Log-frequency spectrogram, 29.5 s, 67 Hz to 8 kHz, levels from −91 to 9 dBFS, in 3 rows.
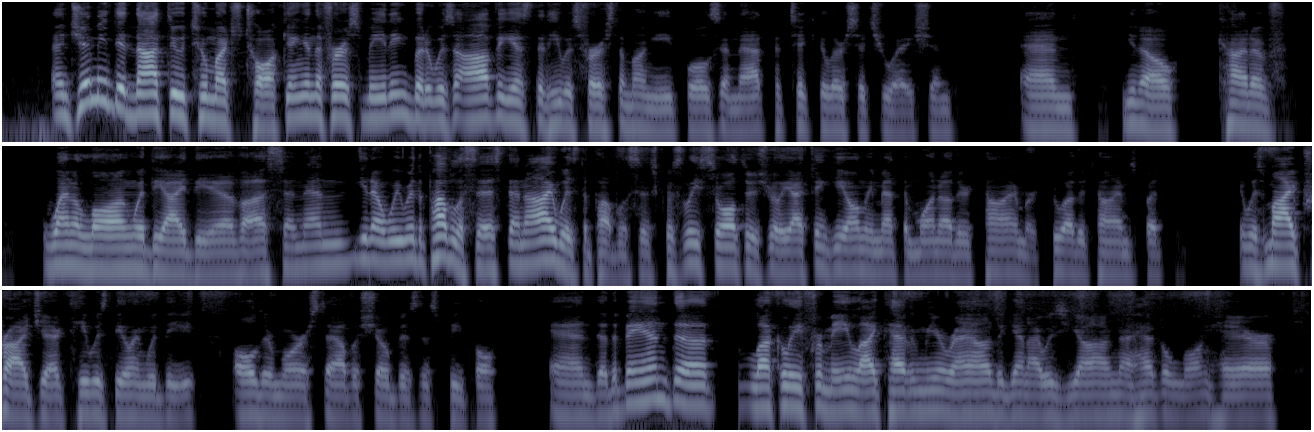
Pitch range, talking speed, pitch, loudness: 105-140 Hz, 215 wpm, 115 Hz, -38 LUFS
